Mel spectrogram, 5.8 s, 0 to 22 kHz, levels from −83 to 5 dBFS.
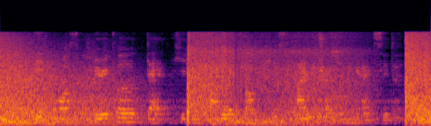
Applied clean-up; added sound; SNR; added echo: none; Explosion; -4 dB; reverberation time 2.7 s.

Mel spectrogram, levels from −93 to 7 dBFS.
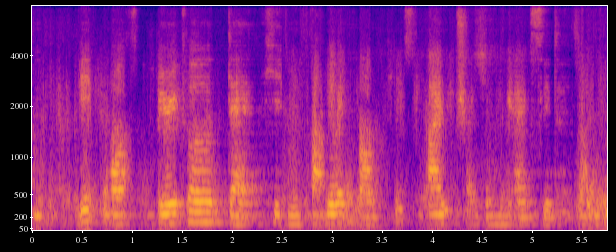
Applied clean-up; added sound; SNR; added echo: neural separator model SepFormer DNS4.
